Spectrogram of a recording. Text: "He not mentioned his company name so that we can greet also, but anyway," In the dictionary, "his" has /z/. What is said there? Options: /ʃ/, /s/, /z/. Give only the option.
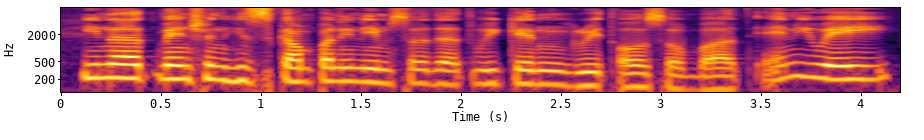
/s/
